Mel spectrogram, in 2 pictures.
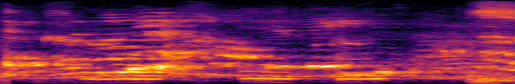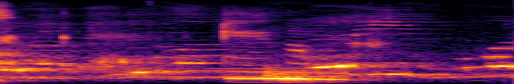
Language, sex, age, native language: Icelandic, female, 7, Icelandic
